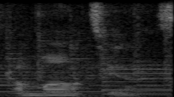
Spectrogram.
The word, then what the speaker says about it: Amartya: I said Amariatan. – Right. It's Amartya.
